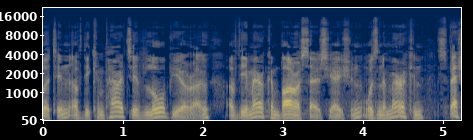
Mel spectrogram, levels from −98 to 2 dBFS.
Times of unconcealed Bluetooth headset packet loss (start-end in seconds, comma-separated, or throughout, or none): none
